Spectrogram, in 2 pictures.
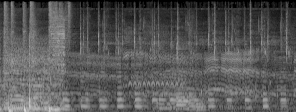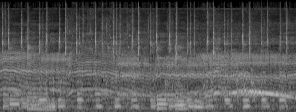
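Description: Sheep bleat steadily and fairly loudly, several wavering calls overlapping throughout, with a short burst of noise at the very start and no talking.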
